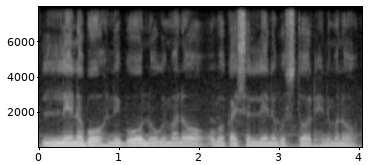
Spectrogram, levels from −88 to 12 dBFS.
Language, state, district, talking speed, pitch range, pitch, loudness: Kokborok, Tripura, West Tripura, 165 wpm, 125-140 Hz, 130 Hz, -15 LUFS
